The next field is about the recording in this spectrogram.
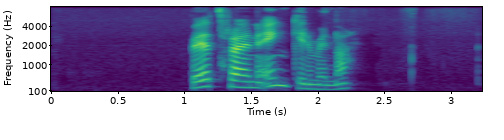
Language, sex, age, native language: Icelandic, female, 50-59, Icelandic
